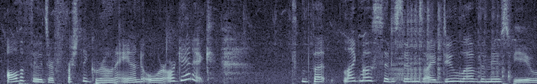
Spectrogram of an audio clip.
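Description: A woman's voice: medium pitch, gravelly, a little hiss or hum. A woman playing a wry, conversational late-night radio host in an audio drama, in a small post-apocalyptic town.

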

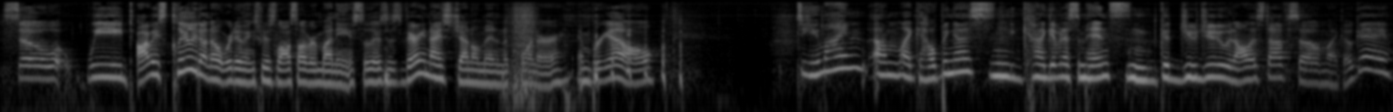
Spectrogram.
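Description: A woman with a raspy, low voice, telling a story in casual chat. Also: normal speed. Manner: relaxed, chatty recounting with quoted asides.

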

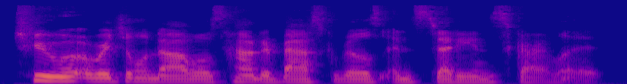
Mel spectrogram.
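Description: Male podcast co-host, medium pitch, emphatic playful banter, echo-free sound. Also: fast talker, clean studio sound. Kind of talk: casual banter.

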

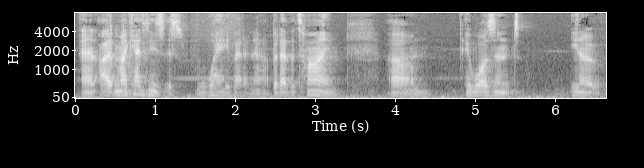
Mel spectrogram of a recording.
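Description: A man's voice: fairly low pitch, measured pace, slight background noise. A man, an actor, chatting casually in an interview, rambling with many restarts and fillers. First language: English. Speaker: actor guest.

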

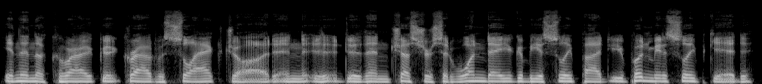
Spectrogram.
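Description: A man hosting a bedtime podcast in a creaky, lulling voice, meandering and halting as he drifts off topic and loses his thread. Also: medium pitch, little pitch movement, no echo, clean studio sound. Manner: lulling, soothing delivery. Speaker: host of a bedtime sleep podcast. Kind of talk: rambling, off-topic bedtime monologue.

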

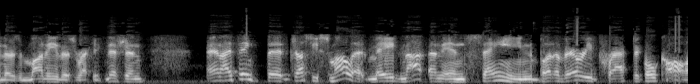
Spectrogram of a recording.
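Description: Husky, bright-voiced American man, animated. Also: mid-range voice, no echo, low-quality recording. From Chicago area, United States. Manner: analytical, opinionated, hedging with asides and examples. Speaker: interview guest, academic and author. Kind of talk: discursive interview answers.

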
